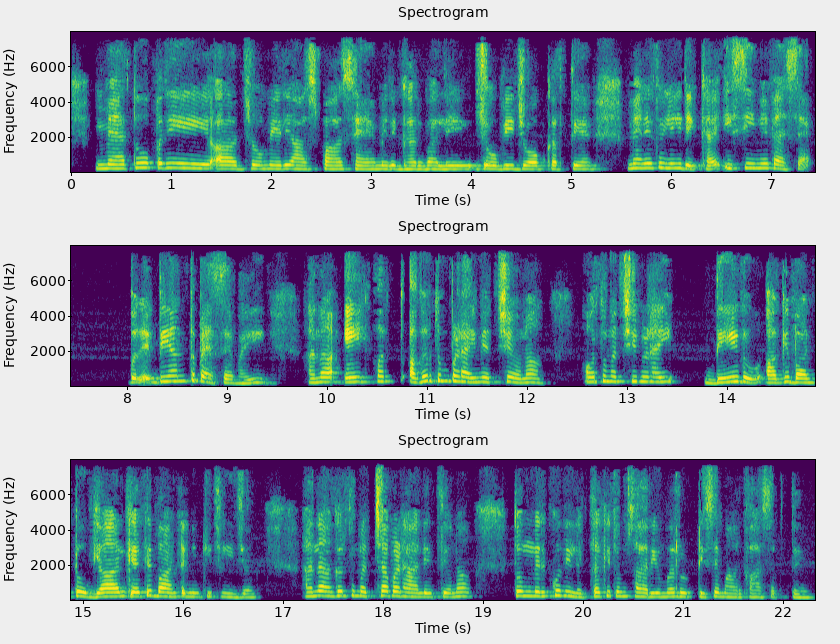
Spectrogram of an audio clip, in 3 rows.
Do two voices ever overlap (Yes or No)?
No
